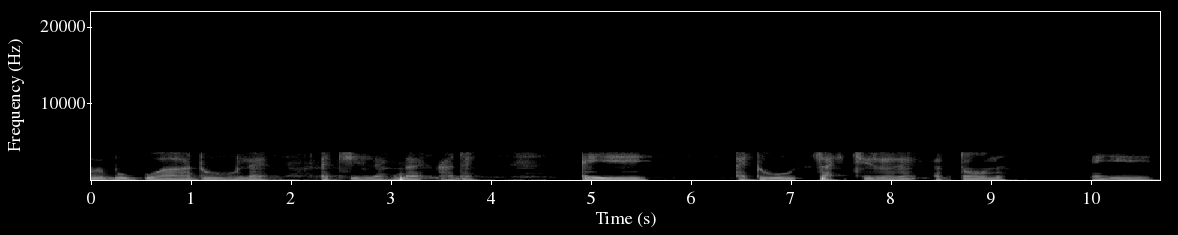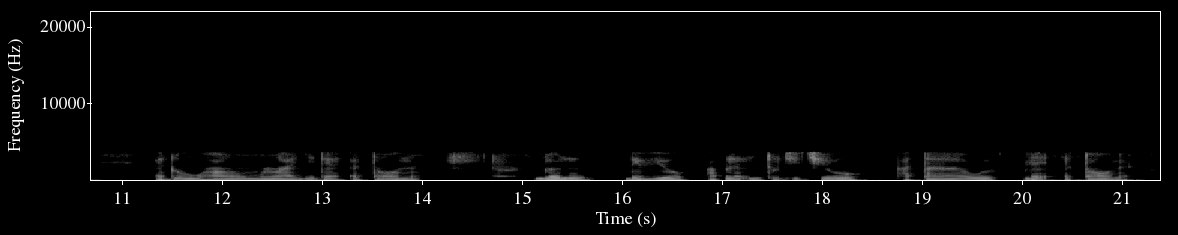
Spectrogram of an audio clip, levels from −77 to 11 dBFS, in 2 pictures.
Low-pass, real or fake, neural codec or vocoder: 3.6 kHz; fake; codec, 24 kHz, 1.2 kbps, DualCodec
